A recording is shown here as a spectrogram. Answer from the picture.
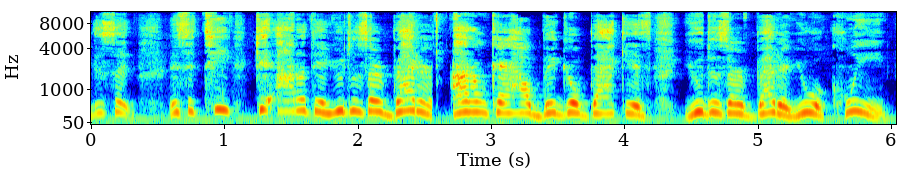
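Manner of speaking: loud, high cheerleading outburst; hyped-up urging. Retold or imitated. Mimicking live viewers telling her to leave, hyped-up urging.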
